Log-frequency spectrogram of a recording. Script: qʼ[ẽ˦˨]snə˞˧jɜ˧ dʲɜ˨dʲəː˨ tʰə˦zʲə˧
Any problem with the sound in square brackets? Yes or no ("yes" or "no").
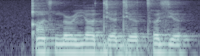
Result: no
